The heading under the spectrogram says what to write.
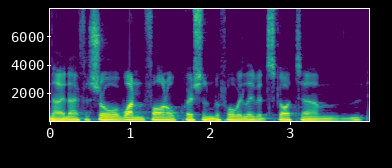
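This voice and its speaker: On a very clean recording with a silent background, a man with an Australian accent speaks at a moderate pace, his fairly low, dark, mellow voice keeping a fairly even intonation. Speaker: podcast host. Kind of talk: podcast interview.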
